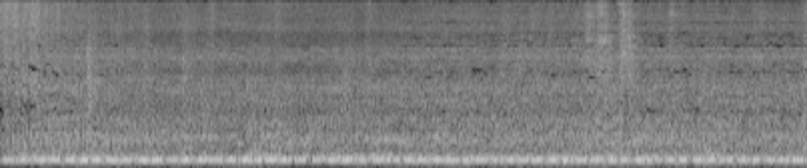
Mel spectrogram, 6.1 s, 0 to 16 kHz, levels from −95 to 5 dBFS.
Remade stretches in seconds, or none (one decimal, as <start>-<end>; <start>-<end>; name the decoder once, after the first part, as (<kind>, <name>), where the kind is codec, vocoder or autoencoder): 0.9-3.0 (codec, SNAC)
